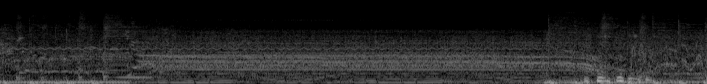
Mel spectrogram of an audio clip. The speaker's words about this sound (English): Oh, that screaming? Yeah.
